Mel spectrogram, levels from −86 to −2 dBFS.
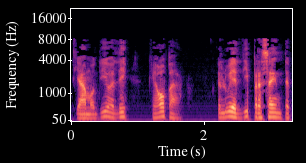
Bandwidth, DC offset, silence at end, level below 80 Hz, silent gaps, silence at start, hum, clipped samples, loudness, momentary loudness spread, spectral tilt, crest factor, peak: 8.8 kHz; under 0.1%; 0.05 s; -48 dBFS; none; 0 s; none; under 0.1%; -21 LUFS; 13 LU; -4.5 dB/octave; 22 dB; 0 dBFS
